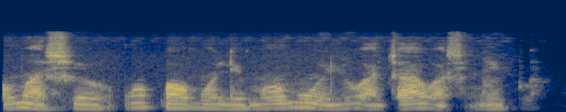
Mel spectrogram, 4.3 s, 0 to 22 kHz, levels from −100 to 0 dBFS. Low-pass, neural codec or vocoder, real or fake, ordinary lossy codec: none; none; real; none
